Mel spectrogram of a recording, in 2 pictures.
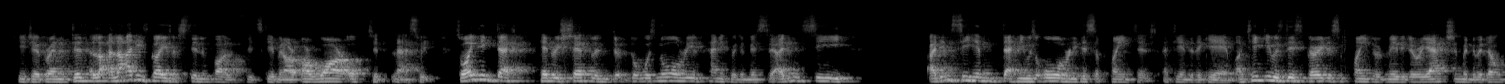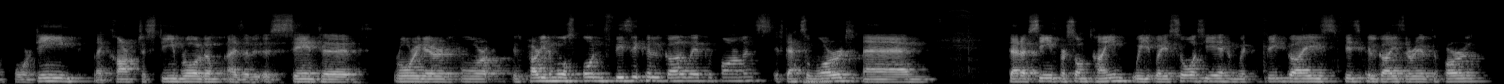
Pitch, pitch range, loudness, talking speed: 135 Hz, 120-155 Hz, -28 LUFS, 235 wpm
